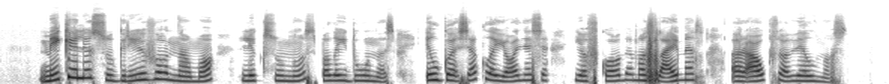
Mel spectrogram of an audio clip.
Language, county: Lithuanian, Vilnius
